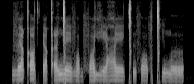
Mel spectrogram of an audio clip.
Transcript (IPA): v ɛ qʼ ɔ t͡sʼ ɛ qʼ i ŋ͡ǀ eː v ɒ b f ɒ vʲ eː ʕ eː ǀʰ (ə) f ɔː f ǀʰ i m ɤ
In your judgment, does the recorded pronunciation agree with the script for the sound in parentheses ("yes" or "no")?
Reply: no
